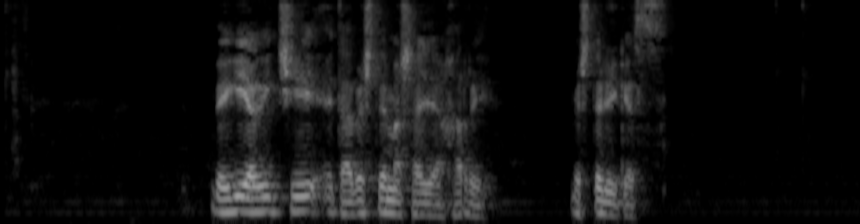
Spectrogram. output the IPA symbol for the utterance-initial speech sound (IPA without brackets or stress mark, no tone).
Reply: b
